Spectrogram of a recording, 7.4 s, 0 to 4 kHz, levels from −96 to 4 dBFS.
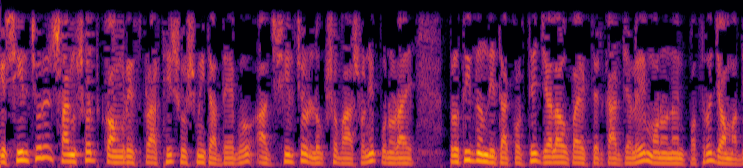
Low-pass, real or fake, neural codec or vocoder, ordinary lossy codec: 3.6 kHz; real; none; none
